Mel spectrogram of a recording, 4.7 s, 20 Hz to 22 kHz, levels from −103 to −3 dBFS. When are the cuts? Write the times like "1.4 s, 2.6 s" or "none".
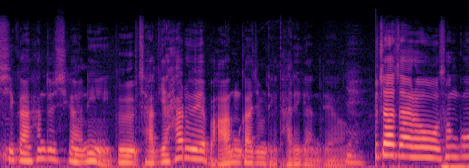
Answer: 1.1 s, 3.6 s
